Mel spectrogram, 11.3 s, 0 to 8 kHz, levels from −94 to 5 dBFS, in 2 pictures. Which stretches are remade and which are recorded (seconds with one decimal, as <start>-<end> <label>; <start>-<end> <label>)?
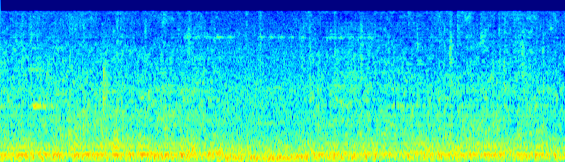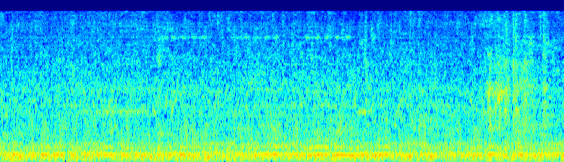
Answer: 0.0-2.2 remade; 2.2-3.1 recorded; 3.1-11.3 remade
